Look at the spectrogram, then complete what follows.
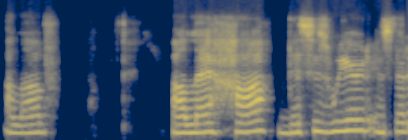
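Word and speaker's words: עליו: And it looks like there's a yud in there that's kind of silent with the kamatz yud vav. You pronounce it av, alav.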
